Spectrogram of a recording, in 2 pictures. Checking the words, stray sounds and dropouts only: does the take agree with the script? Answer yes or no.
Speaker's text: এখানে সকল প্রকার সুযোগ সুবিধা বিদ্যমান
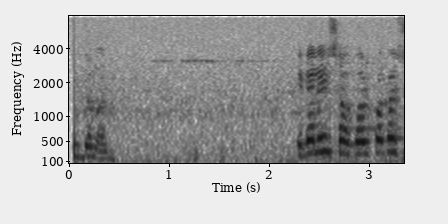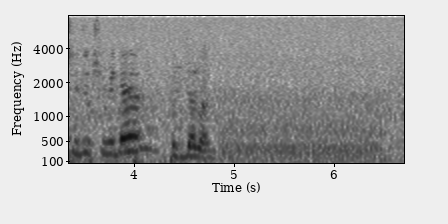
yes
